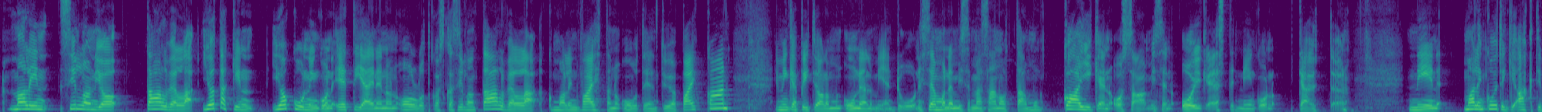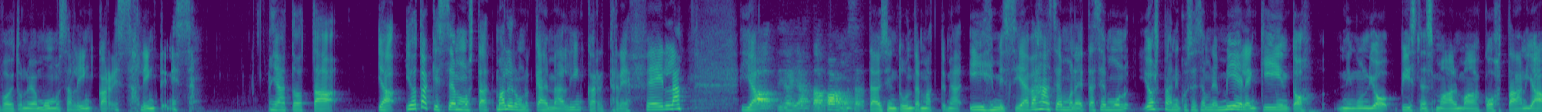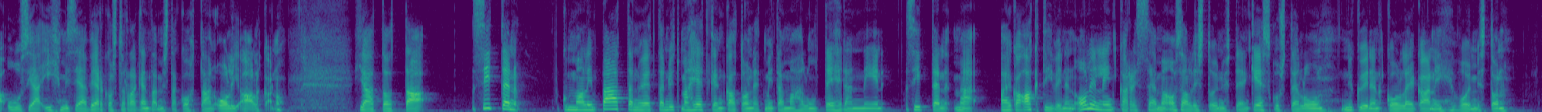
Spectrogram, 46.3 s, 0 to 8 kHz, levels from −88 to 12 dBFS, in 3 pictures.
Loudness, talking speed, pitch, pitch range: -24 LUFS, 160 wpm, 170 Hz, 160-195 Hz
